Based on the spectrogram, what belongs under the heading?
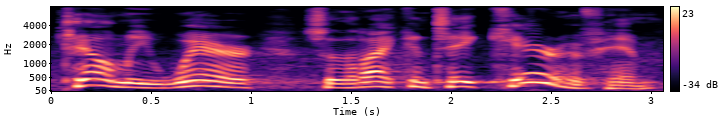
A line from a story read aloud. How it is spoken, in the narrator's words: pleaded softly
